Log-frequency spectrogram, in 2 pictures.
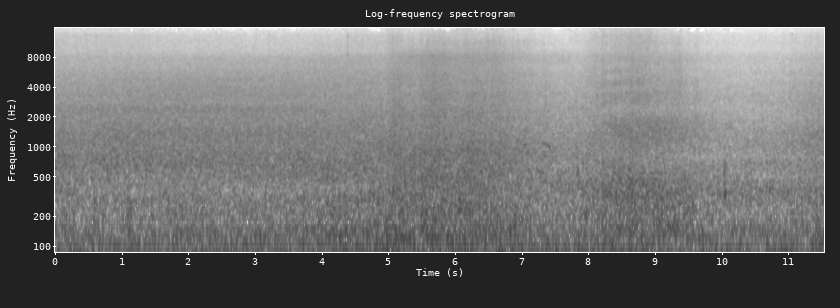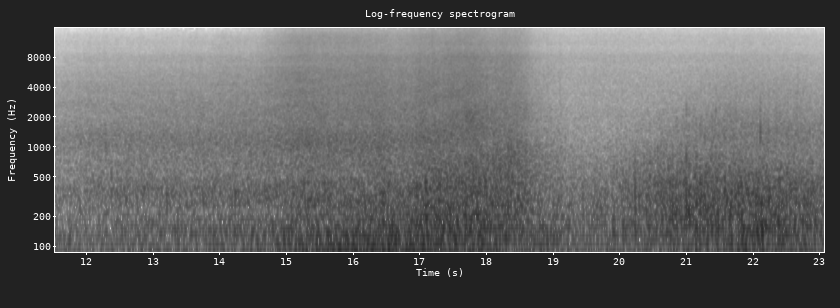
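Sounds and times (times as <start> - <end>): sea waves washing: 0.0 - 23.0
wind buffeting microphone: 12.7 - 23.0.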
